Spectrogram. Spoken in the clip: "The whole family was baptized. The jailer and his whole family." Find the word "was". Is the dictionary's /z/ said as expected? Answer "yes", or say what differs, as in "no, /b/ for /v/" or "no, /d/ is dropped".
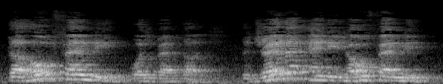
yes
